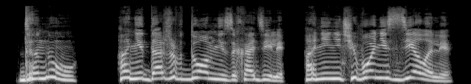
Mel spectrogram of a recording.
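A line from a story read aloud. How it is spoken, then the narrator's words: Shouting again. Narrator (Russian): опять закричала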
